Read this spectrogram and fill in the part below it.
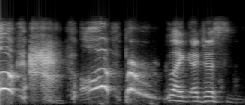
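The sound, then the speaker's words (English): A person's voice imitates a pigeon call: a string of about five throaty, warbling vocal bursts with wavering pitch, fairly loud, and no actual words, ending in a short quiet pause. “That was an unbelievable pigeon sound.”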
